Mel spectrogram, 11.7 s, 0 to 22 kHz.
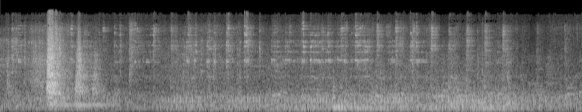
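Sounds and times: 
steady low rumble of traffic or a train in Dakar: 0.0s - 11.6s
faint voices in Dakar streets: 5.3s - 11.6s.

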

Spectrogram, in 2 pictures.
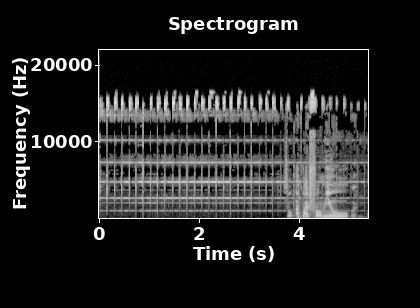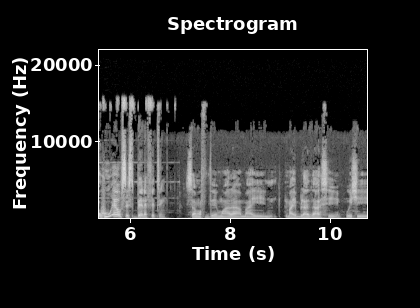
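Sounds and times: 
battery-powered homemade doorbell ringing: 0.0s - 6.9s
speech: 3.7s - 10.7s.

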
